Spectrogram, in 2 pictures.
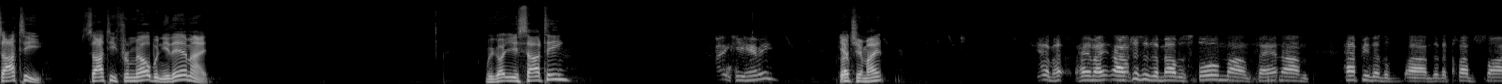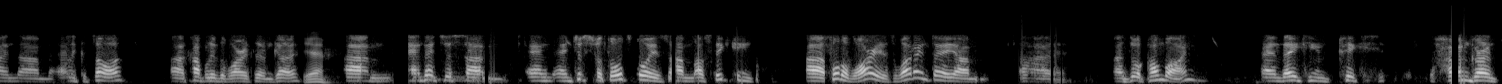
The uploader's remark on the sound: Debate with callers. The boys & listeners debated.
